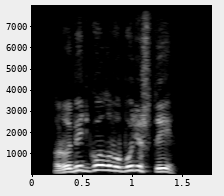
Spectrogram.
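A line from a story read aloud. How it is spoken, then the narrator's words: Shouted. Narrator (Russian): крикнул Симон Крутой Арни Язве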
